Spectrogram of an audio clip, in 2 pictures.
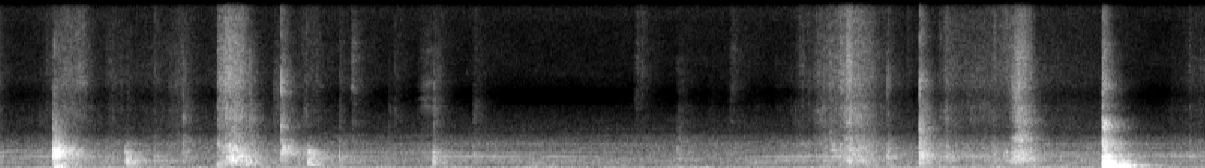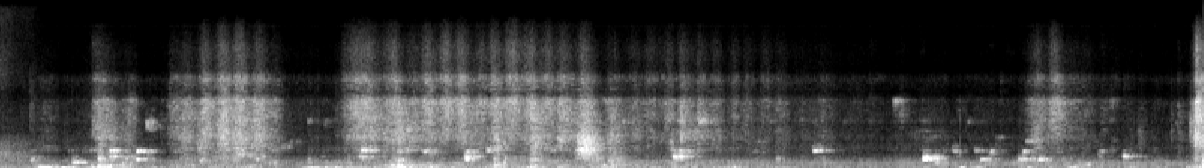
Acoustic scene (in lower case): restroom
